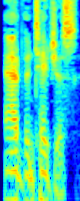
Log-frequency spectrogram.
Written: advantageous

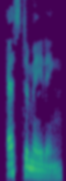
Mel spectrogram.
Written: estimating

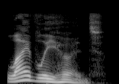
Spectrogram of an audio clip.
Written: livelihoods

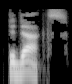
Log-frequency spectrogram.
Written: deducts

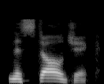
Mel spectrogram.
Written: nostalgic

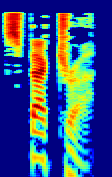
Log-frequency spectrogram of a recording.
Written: spectra

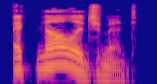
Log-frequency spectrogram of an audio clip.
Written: acknowledgment

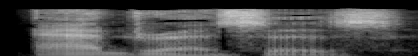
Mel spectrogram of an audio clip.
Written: addresses

